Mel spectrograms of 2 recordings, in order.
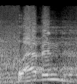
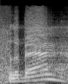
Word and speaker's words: Laban: I think Dave's, it's L-A-B-A-N, David, how do you pronounce it? Laban? Laban? Laban?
